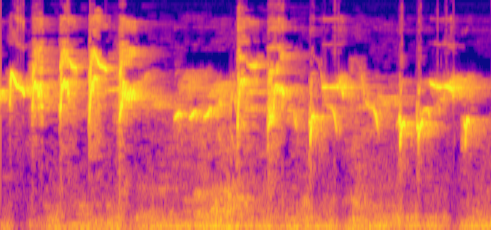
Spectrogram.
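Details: Oriental magpie-robin in full, continuous song meant to provoke rival birds: rapid, varied whistled phrases with sharp upslurred notes and clear trills, high and bright, over a low steady background hum.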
